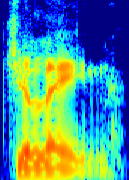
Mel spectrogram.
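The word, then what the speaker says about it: Ghislaine: There's two people besides Jizlane. Is it Jizlane or Gizlane or So I actually Somebody said that the right way to say it is Gilain.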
